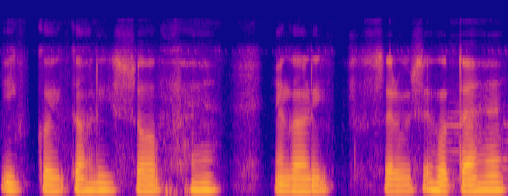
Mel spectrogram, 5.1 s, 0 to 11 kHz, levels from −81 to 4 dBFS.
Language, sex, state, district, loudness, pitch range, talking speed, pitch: Hindi, male, Jharkhand, Deoghar, -17 LUFS, 110-120 Hz, 120 wpm, 110 Hz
